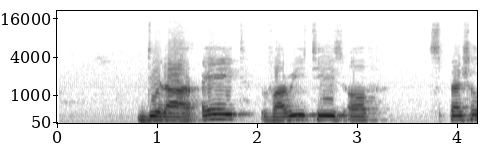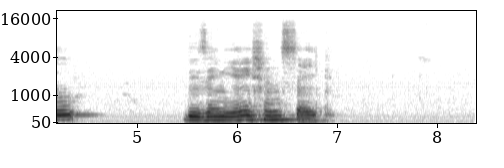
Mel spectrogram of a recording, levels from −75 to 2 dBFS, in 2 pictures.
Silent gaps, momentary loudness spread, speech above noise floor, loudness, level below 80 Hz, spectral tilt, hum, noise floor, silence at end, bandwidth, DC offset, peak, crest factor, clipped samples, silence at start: none; 11 LU; 40 dB; -18 LUFS; -56 dBFS; -7.5 dB/octave; 50 Hz at -60 dBFS; -57 dBFS; 1.45 s; 14 kHz; under 0.1%; -6 dBFS; 12 dB; under 0.1%; 0.8 s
